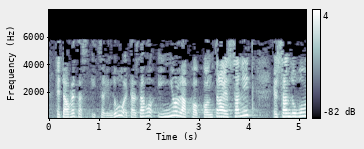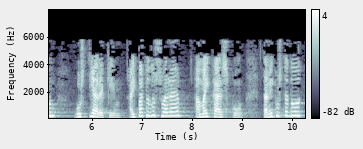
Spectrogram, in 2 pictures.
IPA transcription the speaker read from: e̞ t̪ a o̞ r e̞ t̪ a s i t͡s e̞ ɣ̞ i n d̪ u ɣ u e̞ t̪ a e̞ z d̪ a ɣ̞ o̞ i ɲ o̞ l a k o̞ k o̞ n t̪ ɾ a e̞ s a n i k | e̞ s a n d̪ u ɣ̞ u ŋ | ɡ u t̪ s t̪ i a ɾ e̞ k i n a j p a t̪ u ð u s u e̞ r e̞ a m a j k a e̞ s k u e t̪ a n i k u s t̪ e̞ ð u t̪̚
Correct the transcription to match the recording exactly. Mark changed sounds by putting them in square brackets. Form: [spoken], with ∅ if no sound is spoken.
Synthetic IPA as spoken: e̞ t̪ a o̞ r e̞ t̪ a s i t͡s e̞ ɣ̞ i n d̪ u ɣ u e̞ t̪ a e̞ z d̪ a ɣ̞ o̞ i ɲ o̞ l a k o̞ k o̞ n t̪ ɾ a e̞ s a n i k | e̞ s a n d̪ u ɣ̞ u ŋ | ɡ u [∅] s t̪ i a ɾ e̞ k i n a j p a t̪ u ð u s u e̞ [ɾ] e̞ a m a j k a e̞ s k u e t̪ a n i k u s t̪ e̞ ð u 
